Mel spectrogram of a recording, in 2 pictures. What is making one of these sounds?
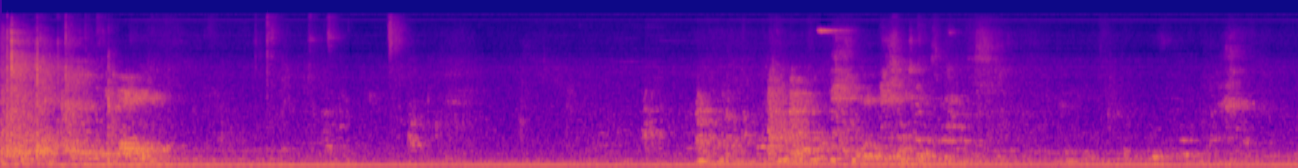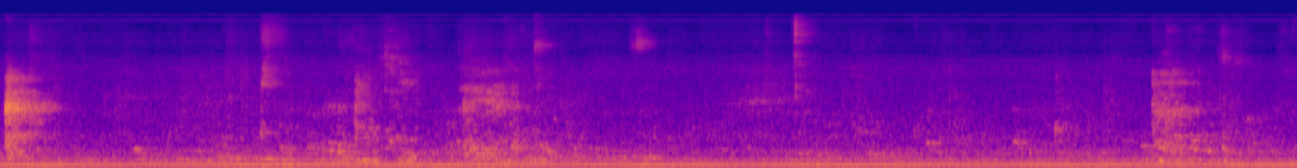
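A man speaks at a distance through a microphone in an echoing room.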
